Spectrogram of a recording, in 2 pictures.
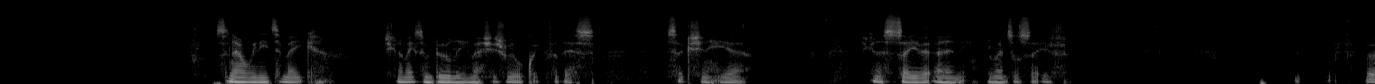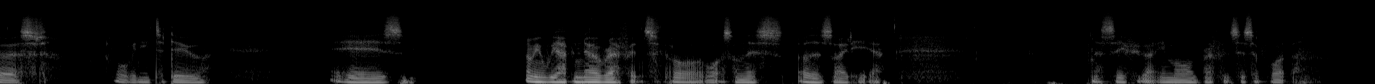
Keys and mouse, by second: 0.8 click, 1.1 alt+middle drag, 1.2 alt+right click, 1.4 alt+right click, 1.7 alt+middle drag, 1.9 alt+right drag, 2.2 alt+click, 7.1 click, 7.4 alt+click, 7.6 alt+middle drag, 8.1 ctrl+s, 9.0 ctrl+s, 10.2 alt+middle drag, 10.4 alt+right click, 10.6 alt+right click, 11.6 alt+middle drag, 11.9-12.4 alt+drag, 12.8 click, 13.1 alt+middle drag, 13.4 alt+middle click, 13.7 alt+right drag, 13.9 alt+right drag, 14.6 alt+click, 14.9 alt+middle drag, 15.1 alt+right click.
